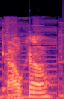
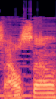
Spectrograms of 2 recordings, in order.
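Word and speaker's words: 曹操: Ah, Cow Cow? It's actually pronounced Sao Sao, if I remember right. Because there's different translations where it's CAO, CAO. Others it's TSAO, TSAO.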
